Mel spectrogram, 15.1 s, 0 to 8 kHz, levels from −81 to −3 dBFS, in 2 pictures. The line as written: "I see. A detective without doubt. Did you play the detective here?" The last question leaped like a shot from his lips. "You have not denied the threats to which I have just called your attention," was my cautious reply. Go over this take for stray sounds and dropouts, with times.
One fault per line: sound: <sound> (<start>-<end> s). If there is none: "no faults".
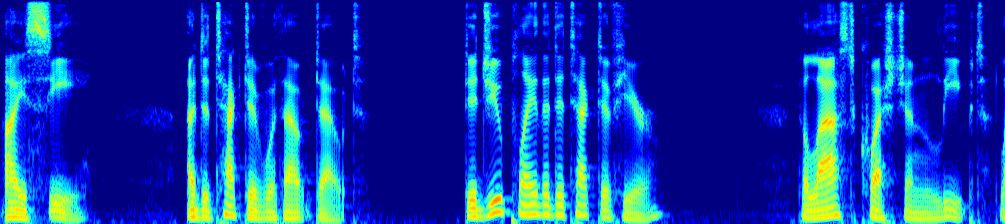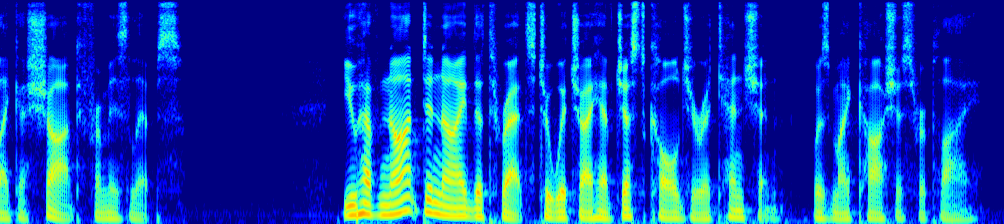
no faults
